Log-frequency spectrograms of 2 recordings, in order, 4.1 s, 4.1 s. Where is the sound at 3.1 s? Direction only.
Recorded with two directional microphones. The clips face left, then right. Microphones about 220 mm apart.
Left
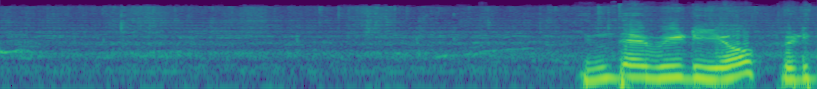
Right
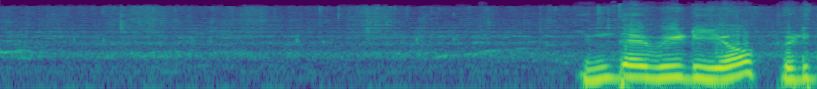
40° right (ahead or behind).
